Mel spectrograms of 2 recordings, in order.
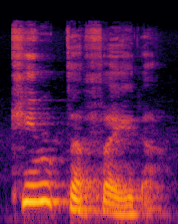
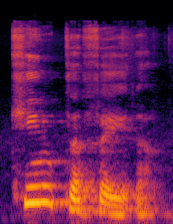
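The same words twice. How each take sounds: Both takes have the same delivery.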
